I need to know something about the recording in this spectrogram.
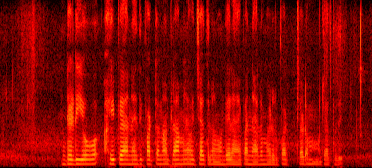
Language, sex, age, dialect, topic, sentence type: Telugu, female, 18-24, Central/Coastal, banking, statement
